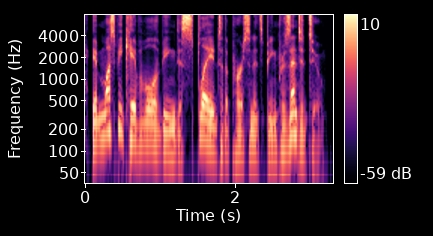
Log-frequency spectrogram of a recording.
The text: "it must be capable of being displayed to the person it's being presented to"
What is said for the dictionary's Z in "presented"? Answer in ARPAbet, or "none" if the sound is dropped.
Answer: Z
